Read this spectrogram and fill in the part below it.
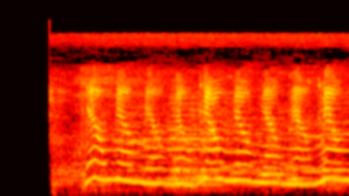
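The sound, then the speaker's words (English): A cat meows over and over in a quick, rhythmic, sing-song pattern, loud, the meows running together over a steady held tone for about three seconds, in a Meow Mix brand cat food commercial. “In fact, it's the only cat food that tastes so good, cats ask for it by name.”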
